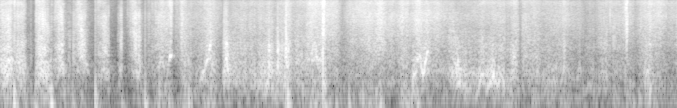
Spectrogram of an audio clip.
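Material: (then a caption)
Cotton fabric. A medium, soft white cotton pillow with cat prints is scratched and rubbed with long dark-painted nails and fingertips, then held up and squeezed. Quick, irregular fabric scratches and zipper-like rasps come in bursts, with soft rustling and dull rubbing between them.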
